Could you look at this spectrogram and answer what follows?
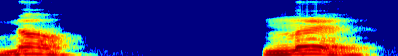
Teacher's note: न में कुछ वायु मुख से निकल रही है और कुछ नाक से भी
